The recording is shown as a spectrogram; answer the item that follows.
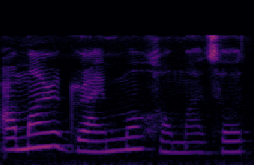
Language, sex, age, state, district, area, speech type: Assamese, female, 30-45, Assam, Sonitpur, rural, spontaneous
